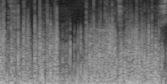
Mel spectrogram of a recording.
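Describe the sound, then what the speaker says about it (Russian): Strong wind on an April lake buffets the microphone with a steady, loud roaring rumble and gusty fluctuations throughout, with no voices. "И у нас очень поднялся ветер"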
